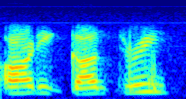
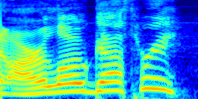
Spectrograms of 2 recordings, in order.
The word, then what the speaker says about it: Arlo Guthrie: Have you ever heard of Artie Guthrie? Did I say his name right? You mean Arlo Guthrie?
